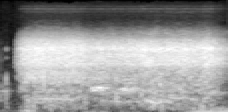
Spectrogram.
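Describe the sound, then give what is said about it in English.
A gentle, deep inhale during a guided breathing exercise for calming anxiety: one steady, airy breath in lasting about two seconds, fairly loud and smooth, with no talking over it. “So we need to take a few deep breaths so we can come back to where we are right now.”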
